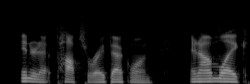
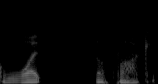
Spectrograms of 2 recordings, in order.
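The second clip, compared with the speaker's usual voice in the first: a hushed, stunned curse, much softer; 6 semitones lower, 12 dB quieter, slower than usual. Retold or imitated. Boyfriend sees the internet pop back on, hushed awed curse. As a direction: let it fall out of you in quiet disbelief. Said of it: "like, with this awe face".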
